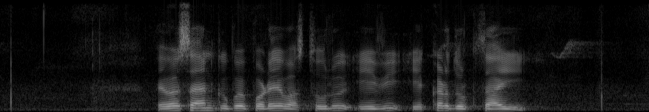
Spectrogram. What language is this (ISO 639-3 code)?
tel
